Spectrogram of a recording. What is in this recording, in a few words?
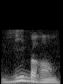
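"vibrant", French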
